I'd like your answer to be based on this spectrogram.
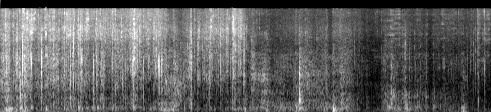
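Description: Bare hands crush and rub pieces of a pressed gym chalk donut into powder over loose chalk, with fingertips and palms working the solid, crumbly material. Dense, close crunching and crackling are heard, heavy in the low end with occasional sharper crumbles. The grinding grows quieter and sparser toward the end as the chalk breaks down.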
